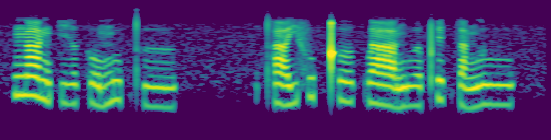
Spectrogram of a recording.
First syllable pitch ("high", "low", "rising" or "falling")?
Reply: falling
